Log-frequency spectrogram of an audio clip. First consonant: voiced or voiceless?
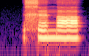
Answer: voiceless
